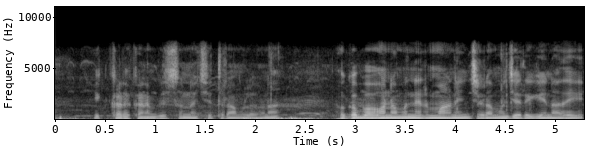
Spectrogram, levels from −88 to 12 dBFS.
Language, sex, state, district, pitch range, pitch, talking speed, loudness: Telugu, male, Andhra Pradesh, Sri Satya Sai, 95-100 Hz, 95 Hz, 90 wpm, -19 LUFS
